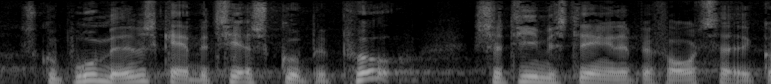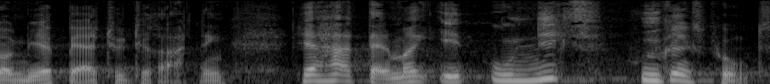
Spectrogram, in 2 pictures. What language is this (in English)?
Danish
